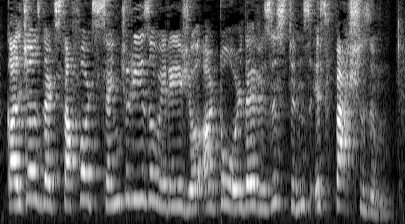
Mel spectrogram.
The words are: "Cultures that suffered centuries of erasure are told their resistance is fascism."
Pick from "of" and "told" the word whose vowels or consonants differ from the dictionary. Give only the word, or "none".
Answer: none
